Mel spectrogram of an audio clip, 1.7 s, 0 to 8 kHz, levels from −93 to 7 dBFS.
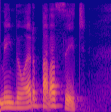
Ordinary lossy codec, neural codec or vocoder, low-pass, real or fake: none; none; 7.2 kHz; real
